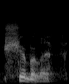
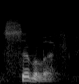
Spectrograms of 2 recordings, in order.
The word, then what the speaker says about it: shibboleth: Say now, shibboleth, and he said sibboleth, for he could not frame to pronounce it right.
